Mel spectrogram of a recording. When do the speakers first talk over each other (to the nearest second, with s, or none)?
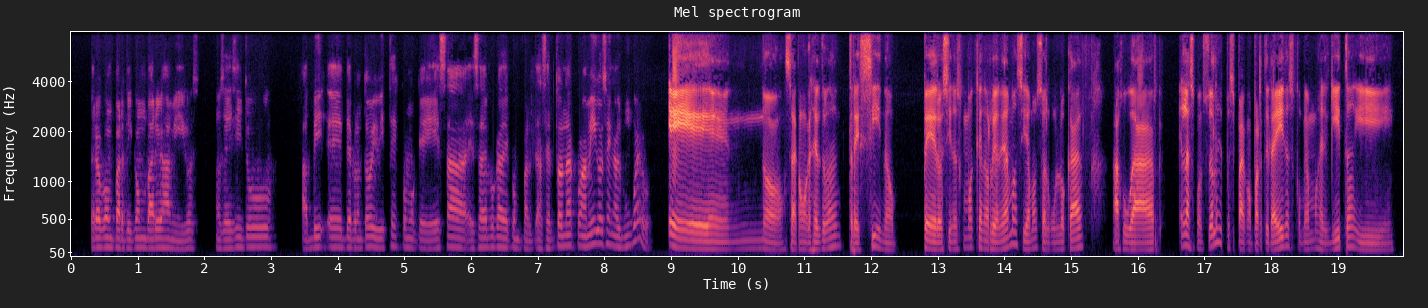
none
